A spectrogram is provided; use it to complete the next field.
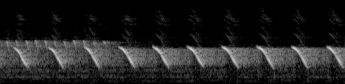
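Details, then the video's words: Australian lyrebird mimicking other birds as part of its courtship dance: a steady run of loud, sharply down-slurred whistles, about three per second, each dropping steeply from high to mid pitch. "Australian Lyrebird magnificent calls"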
